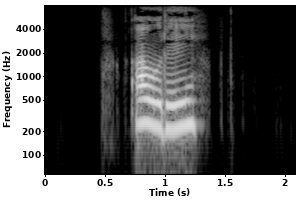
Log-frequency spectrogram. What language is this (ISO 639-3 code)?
pus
